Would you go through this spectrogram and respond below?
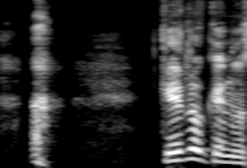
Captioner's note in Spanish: risas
